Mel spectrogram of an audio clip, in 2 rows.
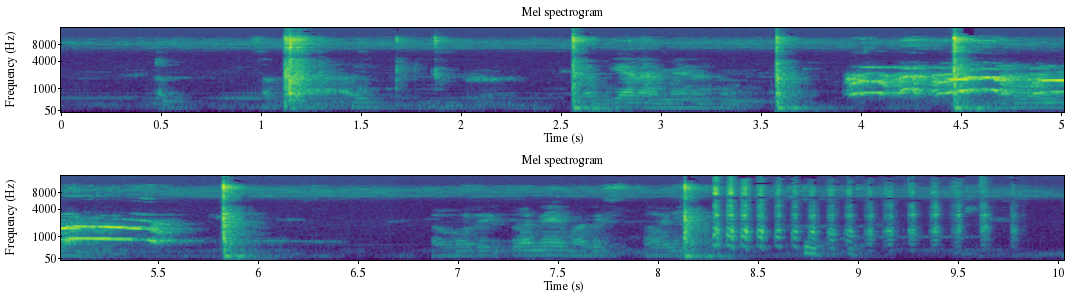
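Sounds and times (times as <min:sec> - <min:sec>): rooster crowing: 0:03.9 - 0:05.7, 0:08.3 - 0:09.8.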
